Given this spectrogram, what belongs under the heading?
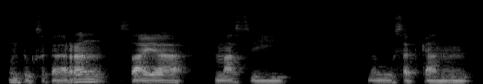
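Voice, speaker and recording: A male foreign learner and native English speaker talking in careful, formal, halting Indonesian as a podcast guest, stuffed up with a cold. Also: sits low, little pitch movement. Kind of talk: casual podcast interview. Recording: roomy echo, slightly dull sound.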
